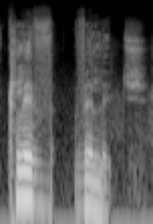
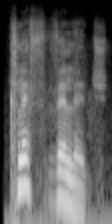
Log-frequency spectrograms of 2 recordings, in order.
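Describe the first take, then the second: First: CLIV VILLAGE with a buzzing V ending CLIV; wrongly voiced ending. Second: CLIFF VILLAGE with a clear F before the V; voiceless F. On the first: Teacher shows the mistake, V sound in CLIV. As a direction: voice the F of cliff into a V. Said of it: "Do not pronounce it". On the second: Teacher gives the model, voiceless F in CLIFF VILLAGE. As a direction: keep the end of CLIFF unvoiced. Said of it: "do not voice the voiceless sound". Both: Shown as a demonstration.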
